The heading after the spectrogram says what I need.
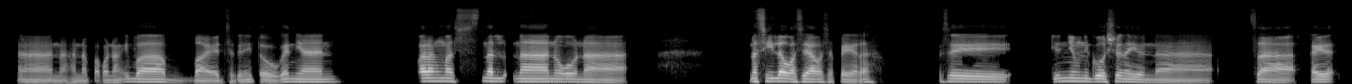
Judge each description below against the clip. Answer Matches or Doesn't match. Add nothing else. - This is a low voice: Matches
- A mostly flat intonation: Doesn't match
